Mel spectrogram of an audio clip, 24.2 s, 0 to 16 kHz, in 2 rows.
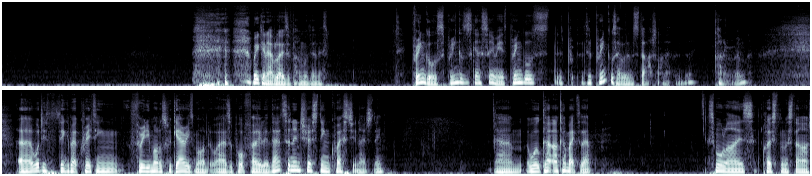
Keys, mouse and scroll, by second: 0.9 click, 1.8-9.8 middle drag, 15.9-24.2 shift+middle drag.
